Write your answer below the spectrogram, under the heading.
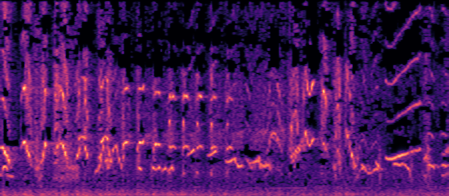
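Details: Oriental magpie-robin lure song for prompting other birds to sing; rapid series of high whistled and chirped notes in short varied phrases, with rising whistles near the end and a faint low hum underneath.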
